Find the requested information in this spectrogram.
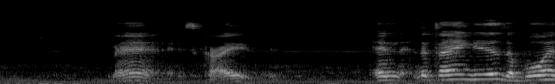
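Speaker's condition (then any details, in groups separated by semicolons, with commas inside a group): Cerebral palsy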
